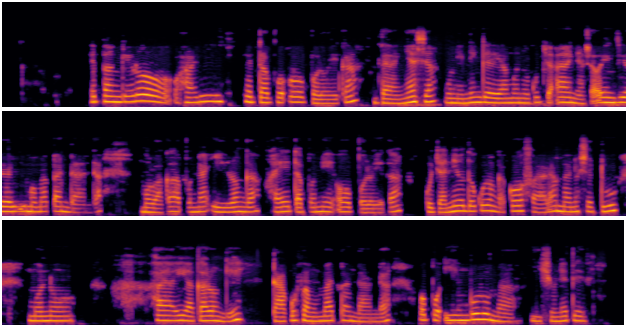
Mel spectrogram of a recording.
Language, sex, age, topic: Oshiwambo, female, 18-24, agriculture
